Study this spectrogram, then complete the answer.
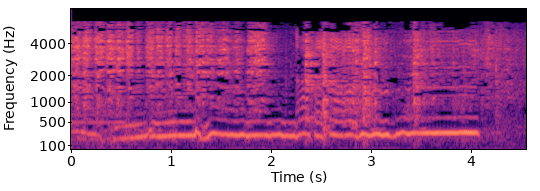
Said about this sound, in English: As our story begins, we find Teresa busily at work in the kitchen, scrubbing some pots, the remnants of the evening meal.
